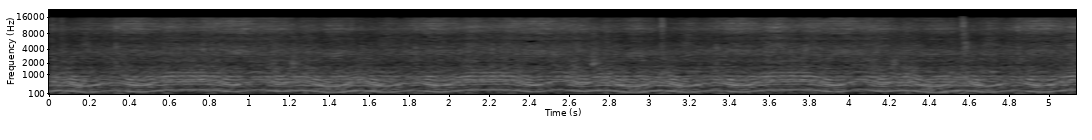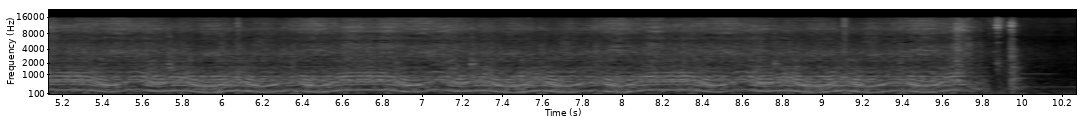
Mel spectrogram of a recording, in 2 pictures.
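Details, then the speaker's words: 1950 DeSoto S14 flathead six, 6-volt system, first start attempt after long storage (last service record 1966): slow, labouring starter churn with audible compression beats, never fires; cranks but no spark, owner suspects trouble with cylinder four. "that's what's bad about these old six volts they just don't crank very fast it's almost a vacuum you can hear the compression"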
